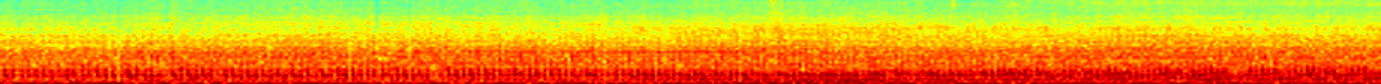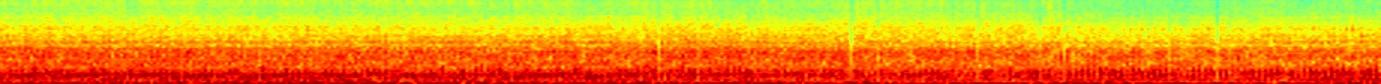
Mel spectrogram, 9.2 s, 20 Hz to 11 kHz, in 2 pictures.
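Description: A Kove 450 Rally motorcycle runs steadily through an Arizona box canyon, its mid-pitched engine drone loud and continuous with a rough rumble underneath and no voices.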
